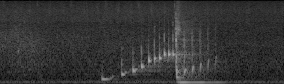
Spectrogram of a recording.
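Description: A rising series of quick chimes climbs in pitch as a casting meter fills.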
